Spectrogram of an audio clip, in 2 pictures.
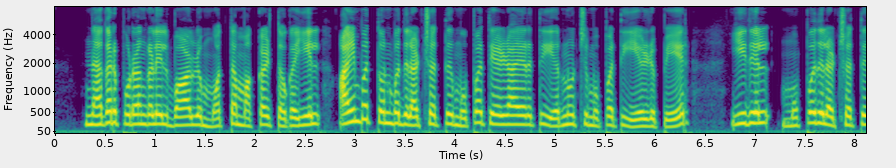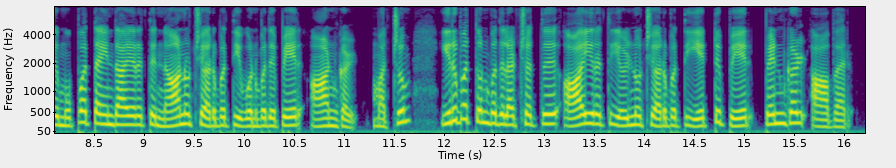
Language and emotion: Tamil, neutral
